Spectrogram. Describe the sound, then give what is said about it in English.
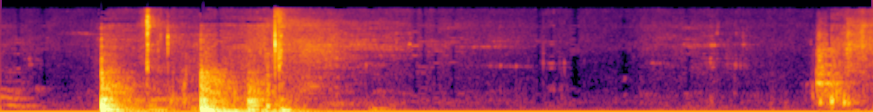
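A few wet gulping swallows in quick succession, followed by a pause of near silence and then a faint soft noise at the end. No one speaks. “Okay, you don't have to down it.”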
